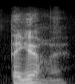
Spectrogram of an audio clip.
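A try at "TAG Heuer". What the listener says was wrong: Tagueyer. Toi, tu dis Tiger. Non, Tagueyer. Tagueyer.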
